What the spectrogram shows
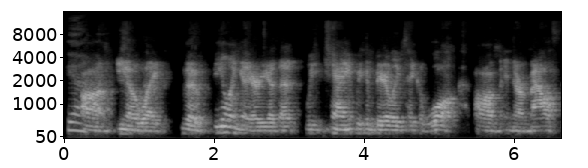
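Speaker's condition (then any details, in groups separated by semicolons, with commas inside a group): Cleft lip and palate; childhood care at Washington University St. Louis children's team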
